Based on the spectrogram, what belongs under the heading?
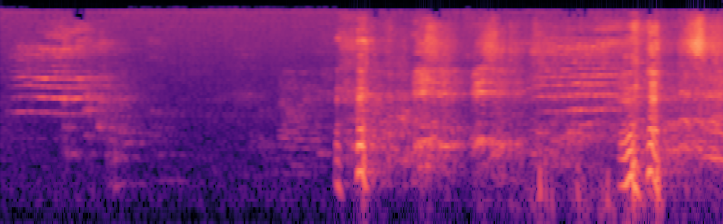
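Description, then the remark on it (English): A person imitating a Middle Eastern shepherd gives a drawn-out, high, sing-song call to sheep, then after a pause a burst of laughter and chatter from a group follows, with another short bleating call near the end. “Can you do your best sheep call?”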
